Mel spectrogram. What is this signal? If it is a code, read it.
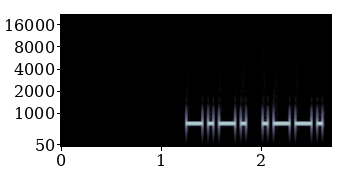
Morse code, heard as a keyed tone, about 22 wpm, 700 Hz. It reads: CP
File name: Top 90 QSO Elements - 6x Character Spacing - 22wpm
